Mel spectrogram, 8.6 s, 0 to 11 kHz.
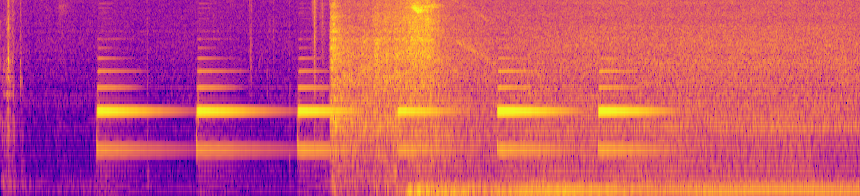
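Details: Ford 4.6L V8 after new spark plugs, ignition coils and fuel filter, previously hesitating: three chimes, short crank, fires immediately and settles into a steady, even idle; hesitation later gone on test drive. Normal start.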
